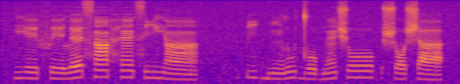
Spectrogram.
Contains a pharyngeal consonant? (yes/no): no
